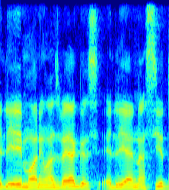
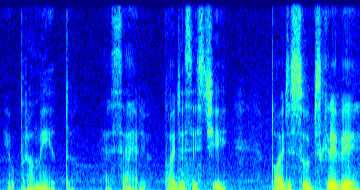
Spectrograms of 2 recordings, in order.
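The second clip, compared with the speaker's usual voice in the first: hushed joking aside; 9 dB quieter than usual. Acted. Joking plea for likes, aside.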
